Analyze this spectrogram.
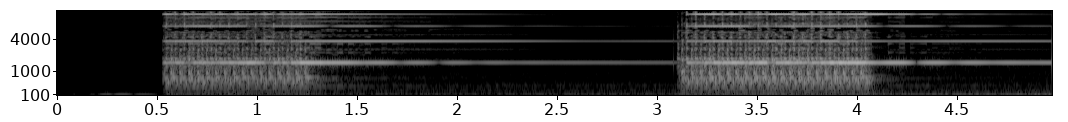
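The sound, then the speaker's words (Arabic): A telephone rings in two bursts, each about a second long, with a bright, steady electronic trill and a pause of nearly two seconds between them; no voices are heard. “في اليوم التالي تلقى الراوي مكالمة هاتفية عاجلة من الوكيل العقاري”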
